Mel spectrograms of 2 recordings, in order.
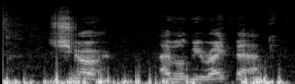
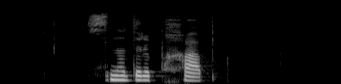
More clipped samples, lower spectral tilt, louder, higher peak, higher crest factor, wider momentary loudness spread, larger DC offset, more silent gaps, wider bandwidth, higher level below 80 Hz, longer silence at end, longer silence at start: neither; about the same, -6 dB/octave vs -5.5 dB/octave; first, -18 LUFS vs -26 LUFS; first, -2 dBFS vs -8 dBFS; second, 14 dB vs 20 dB; second, 7 LU vs 11 LU; neither; neither; about the same, 12.5 kHz vs 11.5 kHz; first, -22 dBFS vs -78 dBFS; second, 0.05 s vs 1.4 s; second, 0 s vs 0.9 s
